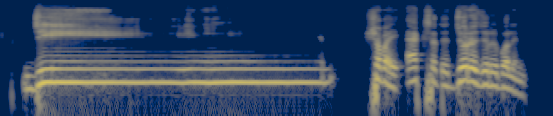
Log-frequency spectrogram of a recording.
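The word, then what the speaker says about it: ج: জিহ্বার মধ্যকান তার বরাবর উপরে তালুর সাথে লাগিয়ে এটা তিন আলিফটা নিয়ে উচ্চারণ করব। জিম সবাই একসাথে জোরে জোরে বলেন।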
